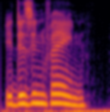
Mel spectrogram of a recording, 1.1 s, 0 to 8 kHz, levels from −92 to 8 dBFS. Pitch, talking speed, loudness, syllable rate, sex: 220 Hz, 215 wpm, -14 LUFS, 4.7 syllables/s, female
